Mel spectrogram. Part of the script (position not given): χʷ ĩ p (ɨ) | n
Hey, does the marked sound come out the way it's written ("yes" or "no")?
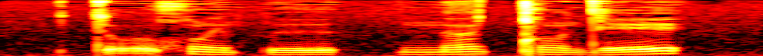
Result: yes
